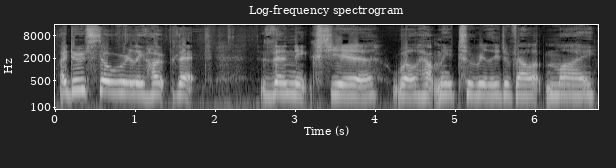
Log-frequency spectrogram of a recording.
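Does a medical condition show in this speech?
Yes: cerebral palsy; cerebral palsy since childhood, presses really hard when writing.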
